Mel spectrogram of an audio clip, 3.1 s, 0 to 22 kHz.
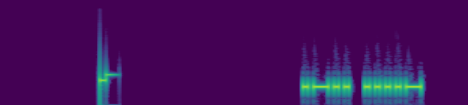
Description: Morse code, heard as a keyed tone, about 36 wpm, 700 Hz. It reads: L4
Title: Single-Letter Single-Number 35wpm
